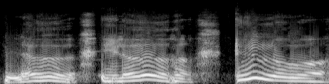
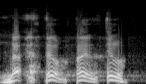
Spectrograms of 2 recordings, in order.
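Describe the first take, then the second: First: It is said in a dramatic, stylised way. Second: It is said in an ordinary, plain way.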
